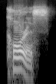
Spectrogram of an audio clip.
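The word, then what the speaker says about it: Korus: Chorus with a K. Chorus, as in like a group of singing people.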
